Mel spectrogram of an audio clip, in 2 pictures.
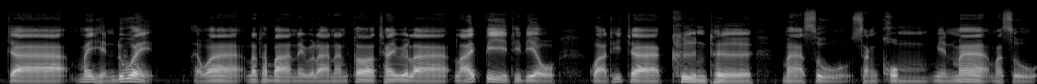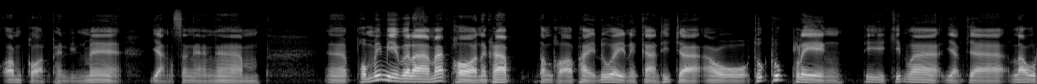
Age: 30-49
